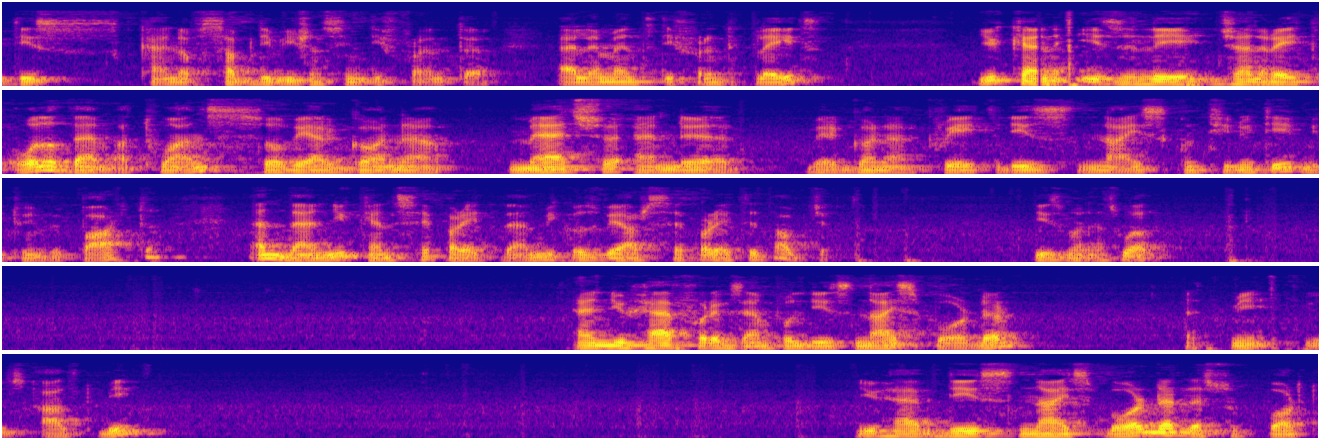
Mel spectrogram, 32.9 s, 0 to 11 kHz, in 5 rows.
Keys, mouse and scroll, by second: 4.3 click, 5.3 ctrl+l, 6.0-13.7 shift+middle drag, 13.7 g, 16.5-18.3 middle drag, 18.3 click, 19.2 ctrl+l, 19.9 middle click, 20.4 g, 22.8-23.1 scroll up 3, 23.1 shift+middle click, 23.5-23.9 scroll up 1, 23.9-26.8 middle drag, 26.8 alt+b, 28.4 click, 28.8-29.8 middle drag, 29.8-30.2 scroll up 2, 30.2 shift+middle click, 30.5-30.9 scroll up 2, 30.9-32.9 middle drag.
